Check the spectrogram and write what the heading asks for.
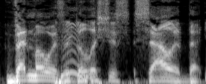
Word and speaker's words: Venmo: Venmo. – There we go. Hold on one more time. – Venmo.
